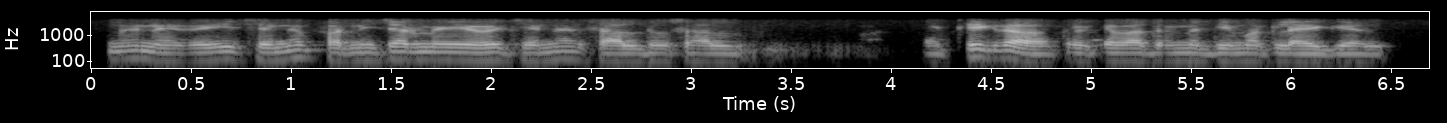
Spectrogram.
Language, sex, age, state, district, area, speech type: Maithili, male, 45-60, Bihar, Madhubani, rural, conversation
